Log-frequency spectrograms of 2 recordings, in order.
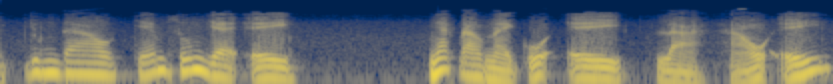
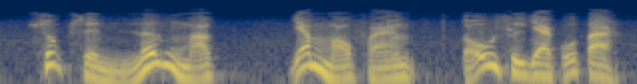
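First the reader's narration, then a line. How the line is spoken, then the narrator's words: Shout. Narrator (Vietnamese): Rồi quát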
